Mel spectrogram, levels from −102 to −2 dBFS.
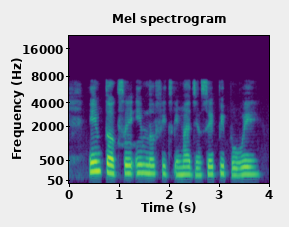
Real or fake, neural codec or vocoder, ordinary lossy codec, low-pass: fake; codec, 16 kHz, 8 kbps, FreqCodec, smaller model; none; 7.2 kHz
